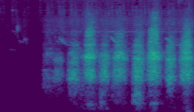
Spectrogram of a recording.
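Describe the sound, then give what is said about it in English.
A child imitates a panting puppy with quick, breathy huffs, about eight rhythmic pants in a steady run after a brief silence, fairly loud. “I love to play puppy.”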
